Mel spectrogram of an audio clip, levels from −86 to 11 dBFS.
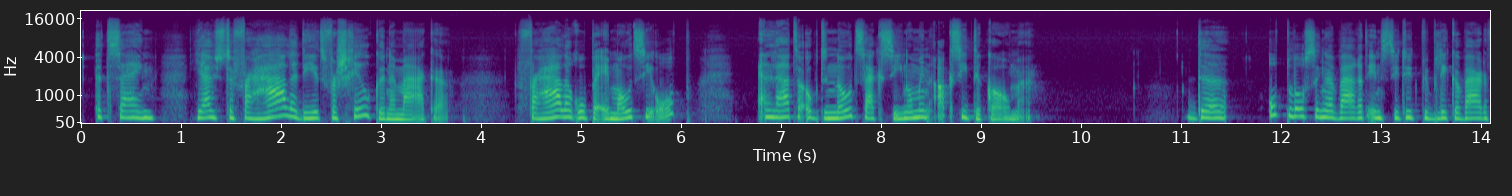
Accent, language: Dutch, Dutch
